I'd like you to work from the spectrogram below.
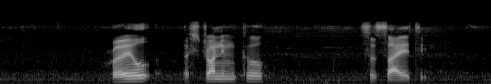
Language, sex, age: English, male, 20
